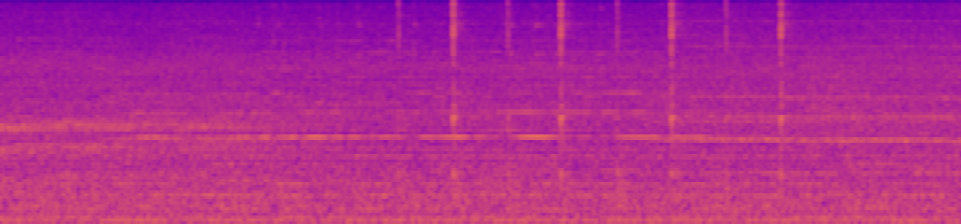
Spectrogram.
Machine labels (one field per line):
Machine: valve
